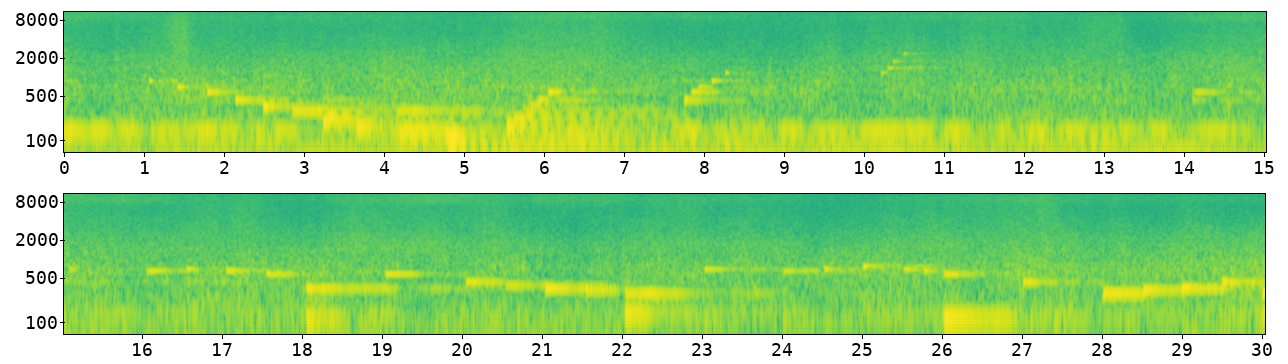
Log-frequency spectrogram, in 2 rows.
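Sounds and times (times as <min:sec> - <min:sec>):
ambient music with drone notes: 0:00.0 - 0:30.0
ocean surf: 0:00.0 - 0:30.0.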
